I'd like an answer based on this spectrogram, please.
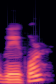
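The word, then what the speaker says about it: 외곬: 넓다가 대표적으로 이런게 있거든요 외골 이건 왜 굳이 아니라 왜 골이라고 바르면 리을 발음이나 여러분 리를 발음 나고요 그 다음에 우리가 비읍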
